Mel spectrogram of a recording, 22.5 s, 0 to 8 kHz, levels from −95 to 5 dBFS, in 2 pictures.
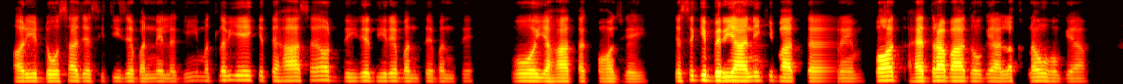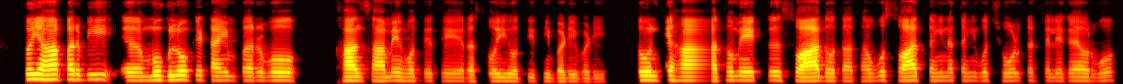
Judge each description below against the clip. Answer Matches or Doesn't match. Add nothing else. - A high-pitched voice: Doesn't match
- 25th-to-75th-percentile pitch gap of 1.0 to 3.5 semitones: Matches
